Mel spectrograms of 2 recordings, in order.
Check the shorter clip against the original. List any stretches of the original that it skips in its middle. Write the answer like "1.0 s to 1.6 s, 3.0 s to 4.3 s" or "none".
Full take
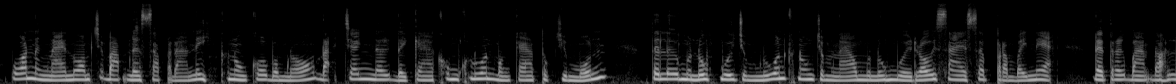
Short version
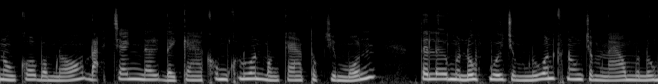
none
